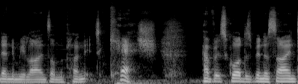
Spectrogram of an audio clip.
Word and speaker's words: Quesh: I've been told it's pronounced Quesh, so we're going with that. We've got a mission to assault the Empire's gauntlet superweapon, but it's in danger.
